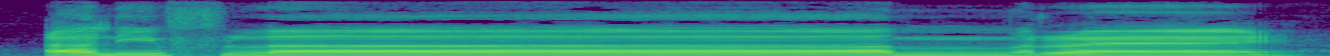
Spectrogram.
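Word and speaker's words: الر: Imalah sughra ini membacanya agak lebih ke atas sedikit. Nah, kalau kita ingin mencoba, maka sebagaimana bunyi suara kambing yang mengembek. Bunyinya be gitu. Be gitu. Maka di situ membacanya dengan alif lam re. Alif lam re. Ingat bunyi kambing.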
